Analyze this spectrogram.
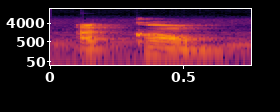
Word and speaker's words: comb: bee is silent okay we don't pronounce it I come by here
